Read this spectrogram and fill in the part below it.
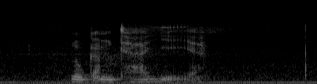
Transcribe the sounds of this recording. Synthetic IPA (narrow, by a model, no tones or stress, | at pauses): lʊkʼam̩tʰajɛ̰ːja̰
